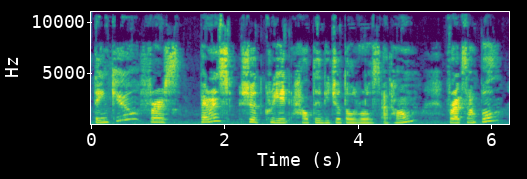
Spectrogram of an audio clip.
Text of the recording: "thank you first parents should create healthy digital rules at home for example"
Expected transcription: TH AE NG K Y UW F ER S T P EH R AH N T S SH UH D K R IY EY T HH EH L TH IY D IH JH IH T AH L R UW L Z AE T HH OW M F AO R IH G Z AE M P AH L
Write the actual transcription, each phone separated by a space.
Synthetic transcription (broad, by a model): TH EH NG K Y UW F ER S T P EH R AH N T S SH UH D K R IY EY T HH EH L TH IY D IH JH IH T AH L R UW L S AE T HH OW M F AO R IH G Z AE M P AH L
